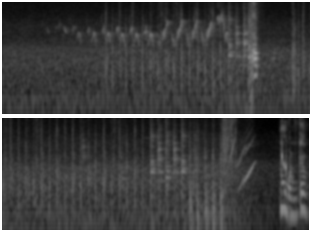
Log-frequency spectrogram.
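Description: Quick footsteps patter on a hard surface.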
